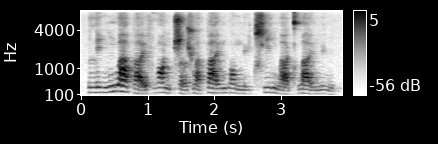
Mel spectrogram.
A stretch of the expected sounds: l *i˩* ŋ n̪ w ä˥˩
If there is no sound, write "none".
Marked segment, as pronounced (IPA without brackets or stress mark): i˧˥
